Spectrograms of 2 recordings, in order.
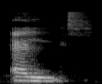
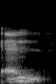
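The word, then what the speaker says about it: elles: The last consonant is usually silent. Vous, else. You don't say else, you say L.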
